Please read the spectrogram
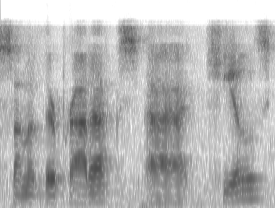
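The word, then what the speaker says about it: Kiehl's: and I love some of their products uh Keels k i e h l apostrophe s I believe is how it's spelled um they have some great Men's Grooming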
